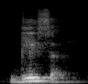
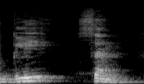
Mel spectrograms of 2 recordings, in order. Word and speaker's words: Gleeson: और ये है ये ग और ये ग्ली, ग्लिसर, ग्लिसन, GLEESON, तो ग्लीसन। लेकिन इसको ग्लीसन नहीं पढ़ते, हम पढ़ते हैं इसको ग्लीसो। यहाँ पे N साइलेंट है तो हम क्या पढ़ेंगे, ग्लीसो।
